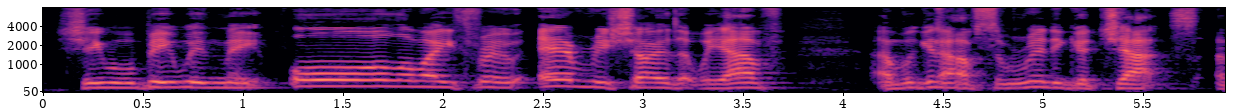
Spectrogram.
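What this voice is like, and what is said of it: Hoarse, strained voice. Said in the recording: “I think I've lost my voice a little bit.”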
